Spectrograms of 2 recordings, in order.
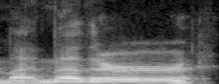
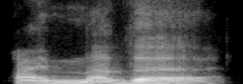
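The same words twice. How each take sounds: First: The final R is clearly pronounced. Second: The final R is dropped to a schwa. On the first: The speaker calls it wrong. "unless I'm trying to sing Texan" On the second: The speaker calls it right. "becomes a schwa"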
